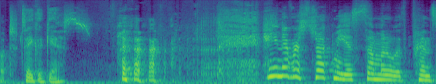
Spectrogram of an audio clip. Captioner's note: laughing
